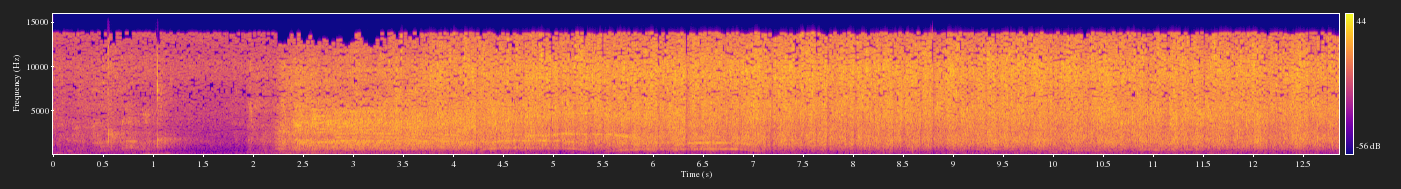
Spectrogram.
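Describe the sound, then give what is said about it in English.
A crowd at PartyTrack bursts into loud, sustained applause for the court reporter after a brief quiet moment, the dense clapping holding steady to the end, with a few rising whoops and whistles cutting through early on. “So how about just one more time for our court reporter here in PartyTrack, let's make applause show up on that screen.”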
